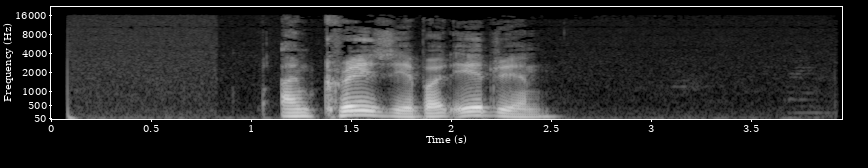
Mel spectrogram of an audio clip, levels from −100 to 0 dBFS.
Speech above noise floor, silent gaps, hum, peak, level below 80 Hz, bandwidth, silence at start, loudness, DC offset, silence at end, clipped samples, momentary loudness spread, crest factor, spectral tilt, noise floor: 45 dB; none; none; -6 dBFS; -56 dBFS; 16 kHz; 0.1 s; -21 LUFS; under 0.1%; 1.45 s; under 0.1%; 11 LU; 20 dB; -6.5 dB/octave; -65 dBFS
